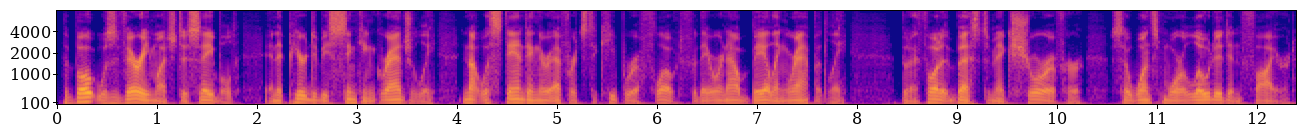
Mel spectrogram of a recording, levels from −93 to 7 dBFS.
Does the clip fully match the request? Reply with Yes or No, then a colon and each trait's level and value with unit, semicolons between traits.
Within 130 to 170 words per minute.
No: average, 195 wpm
